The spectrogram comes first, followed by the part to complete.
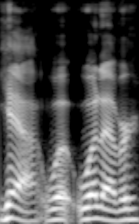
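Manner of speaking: feigned, nonchalant, indifferent tone. Asked if ready to watch the World Cup final, answering nonchalantly. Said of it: "we were trying to act nonchalant".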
